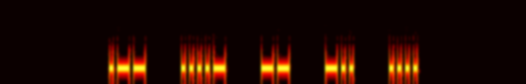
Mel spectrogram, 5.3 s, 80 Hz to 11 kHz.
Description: Morse code, heard as a keyed tone, about 30 wpm, spaced as for 17 wpm, 700 Hz. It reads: W4MDH
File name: Lesson 19g - Letter w - Call Signs 30wpm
